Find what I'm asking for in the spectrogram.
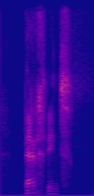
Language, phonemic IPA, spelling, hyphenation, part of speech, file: Dutch, /ˈbɛrx.ʋɪnt/, bergwind, berg‧wind, noun, Nl-bergwind.ogg
- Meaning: a mountainous wind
